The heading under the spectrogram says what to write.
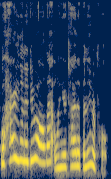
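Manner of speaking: high, fast gloating question; spring the trap with a smirk; smug Richard. Retold or imitated. Richard taunting Pam, quick and high. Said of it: "Richard was like".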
